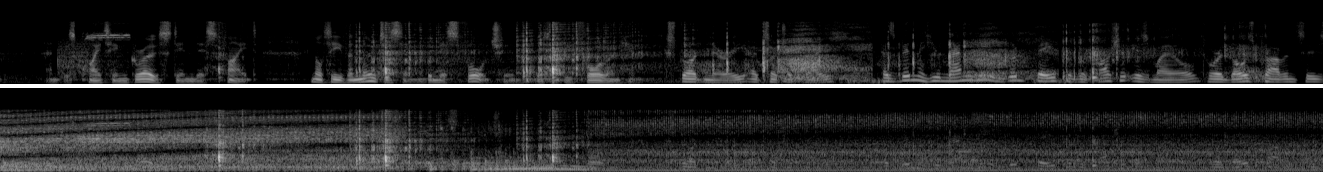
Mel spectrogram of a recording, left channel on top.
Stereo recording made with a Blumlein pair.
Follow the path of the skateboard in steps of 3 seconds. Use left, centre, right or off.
right, centre, left, left, left.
